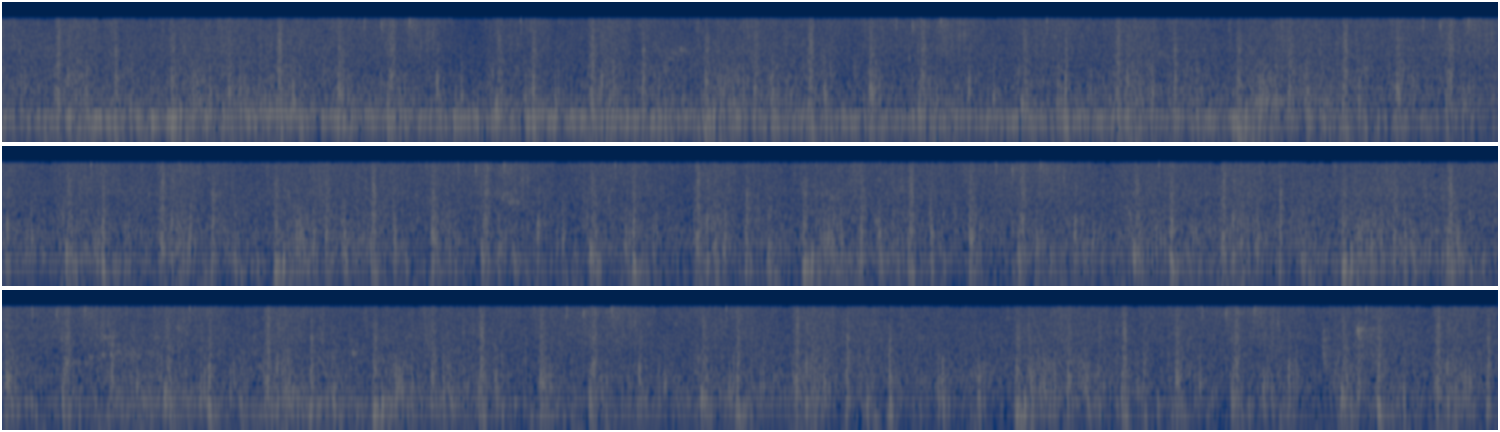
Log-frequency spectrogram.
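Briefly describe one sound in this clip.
Footsteps run quickly through grass and brush.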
